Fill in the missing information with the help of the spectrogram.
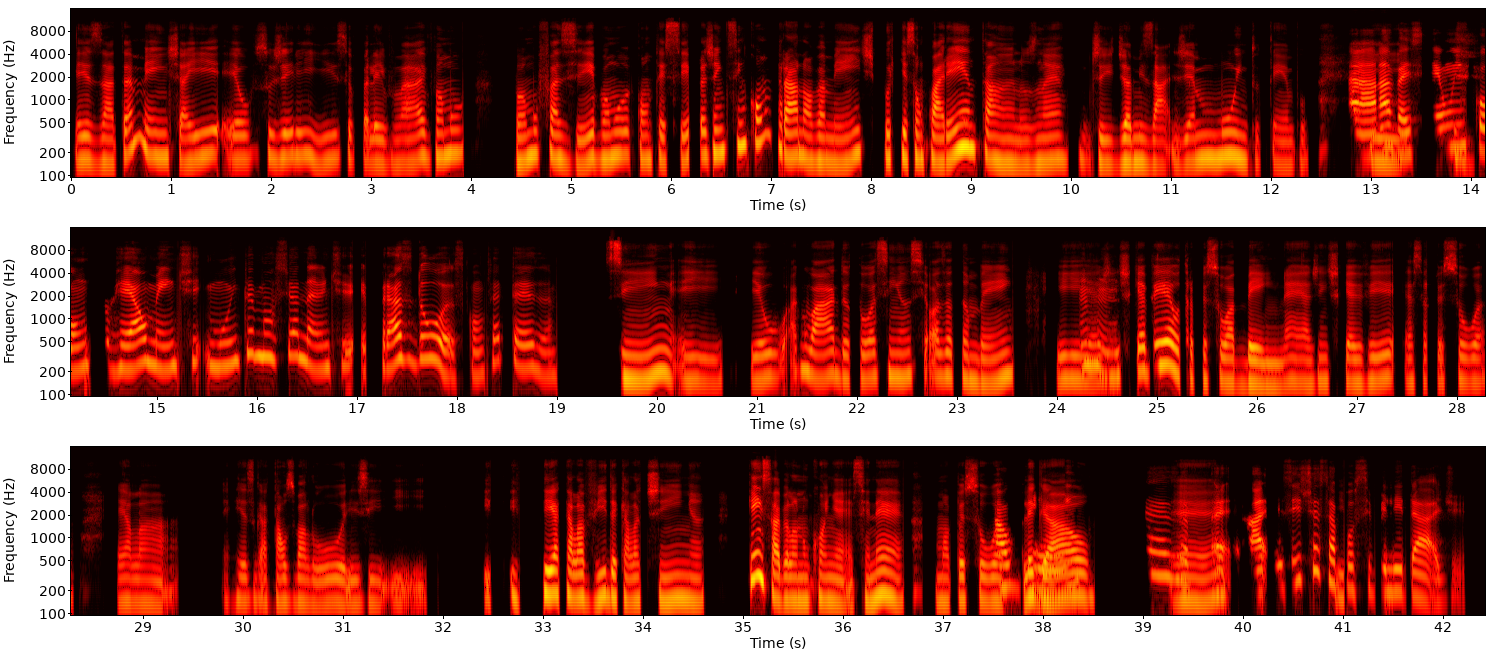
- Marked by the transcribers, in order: other background noise; chuckle
- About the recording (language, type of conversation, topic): Portuguese, podcast, Como você ajuda alguém que se sente sozinho?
